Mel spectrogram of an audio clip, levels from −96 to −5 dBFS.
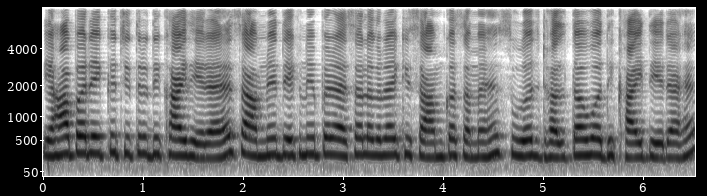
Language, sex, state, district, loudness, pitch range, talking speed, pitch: Hindi, female, Bihar, Vaishali, -17 LUFS, 235-270 Hz, 255 wpm, 255 Hz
